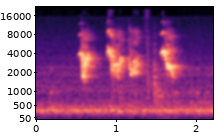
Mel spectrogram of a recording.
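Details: Green pet budgerigar during its daily routine giving four short, bright chirps spaced about a third of a second apart, over a low steady indoor hum.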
